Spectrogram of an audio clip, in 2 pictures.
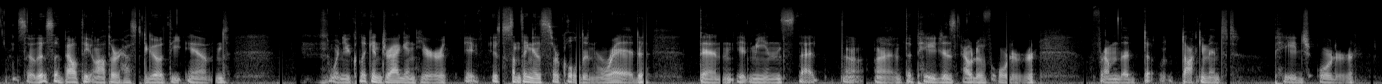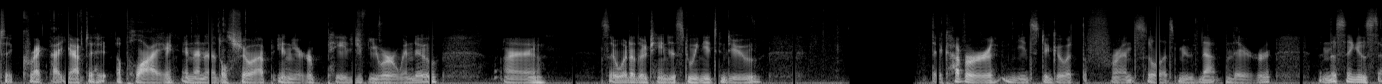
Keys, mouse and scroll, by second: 0.6-2.2 drag, 16.2 alt+Tab, 17.7 alt+Tab, 24.2-25.3 drag.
